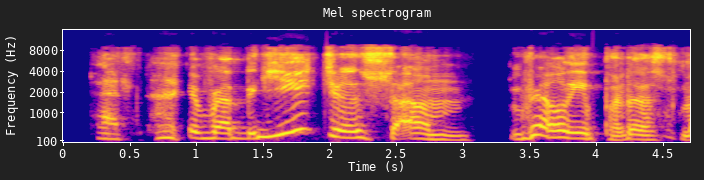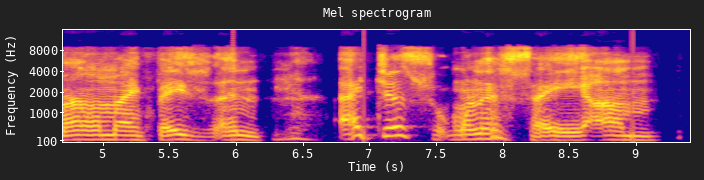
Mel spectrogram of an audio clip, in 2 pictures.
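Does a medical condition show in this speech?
Yes: spinocerebellar ataxia.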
